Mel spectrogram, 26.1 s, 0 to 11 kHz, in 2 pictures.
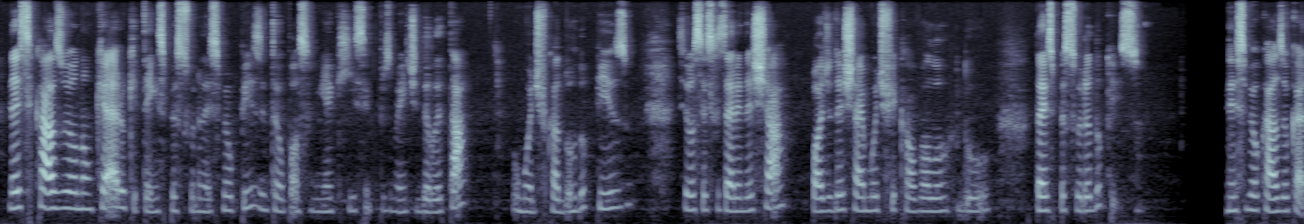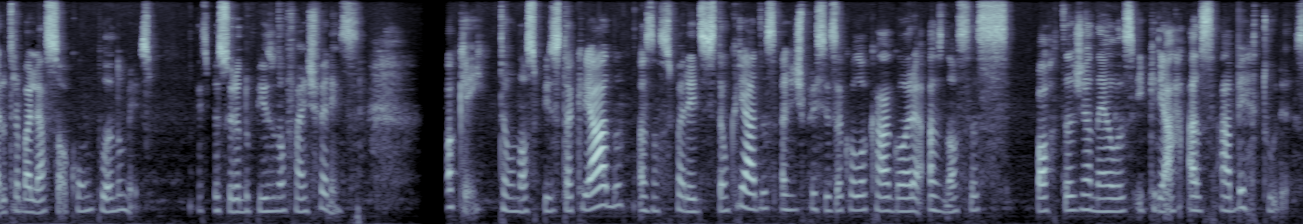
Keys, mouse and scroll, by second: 3.5-5.0 drag, 5.0 middle click, 5.9-8.0 middle drag, 9.6-11.4 middle drag, 11.4 click, 11.8-24.4 middle drag.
